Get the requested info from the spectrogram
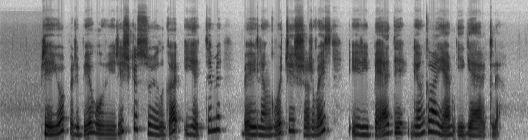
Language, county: Lithuanian, Marijampolė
